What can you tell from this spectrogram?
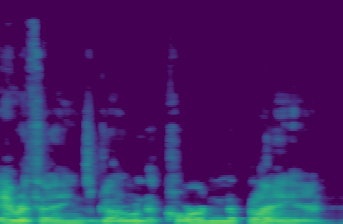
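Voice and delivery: "plan" stretched to a southern "plain"; playful dino voice, southern accent. Pretend. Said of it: "in a southern accent".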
